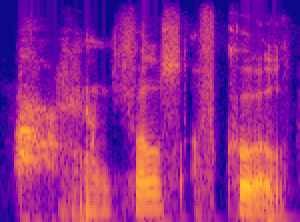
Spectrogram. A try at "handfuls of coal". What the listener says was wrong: Okay, instead of cool, you're switching the oo and the o. You're saying cool. Instead of cool, it's coal.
